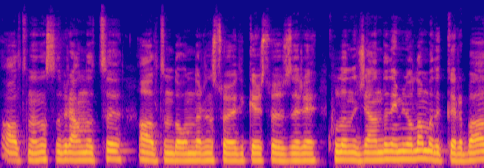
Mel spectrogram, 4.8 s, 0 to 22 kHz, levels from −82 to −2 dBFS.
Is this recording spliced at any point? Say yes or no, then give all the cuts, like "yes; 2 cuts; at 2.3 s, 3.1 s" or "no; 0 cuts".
no; 0 cuts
